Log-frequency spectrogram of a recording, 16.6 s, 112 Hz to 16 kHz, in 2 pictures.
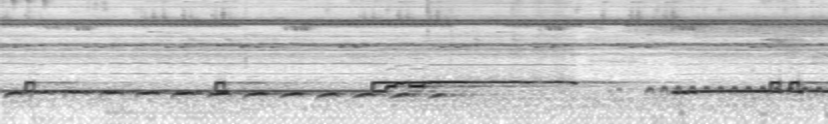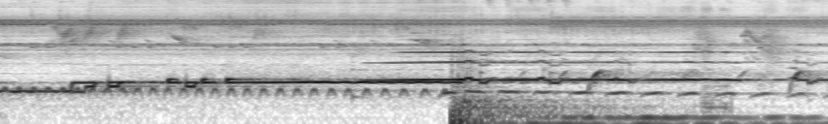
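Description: Background documentary music: a pulsing, wavering melody over a sustained high tone, with a deep bass layer coming in suddenly about 13 seconds in.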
